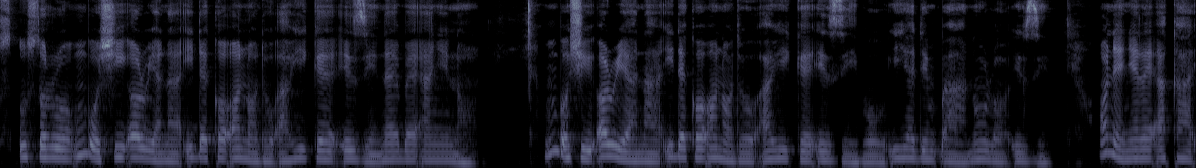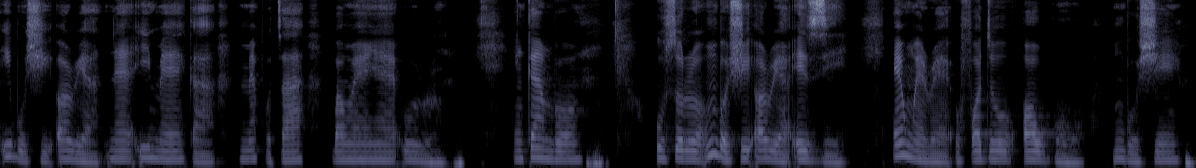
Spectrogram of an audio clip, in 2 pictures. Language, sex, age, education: Igbo, female, 30-45, tertiary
